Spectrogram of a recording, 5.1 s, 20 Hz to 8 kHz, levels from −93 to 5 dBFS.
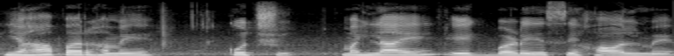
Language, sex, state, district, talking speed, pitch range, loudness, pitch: Hindi, female, Madhya Pradesh, Dhar, 120 wpm, 215-255 Hz, -16 LUFS, 225 Hz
